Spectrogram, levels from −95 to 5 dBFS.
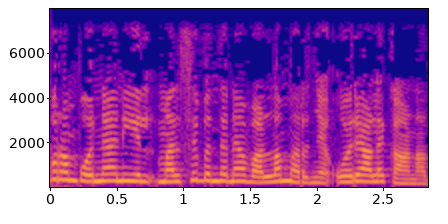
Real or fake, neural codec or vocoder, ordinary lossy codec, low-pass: real; none; none; 7.2 kHz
